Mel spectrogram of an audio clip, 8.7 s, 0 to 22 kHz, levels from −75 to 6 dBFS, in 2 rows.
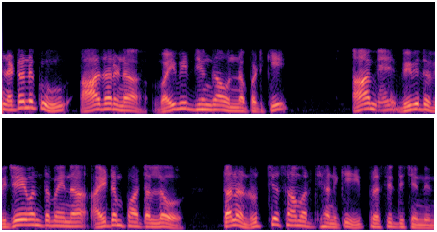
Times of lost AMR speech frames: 3.72-3.90

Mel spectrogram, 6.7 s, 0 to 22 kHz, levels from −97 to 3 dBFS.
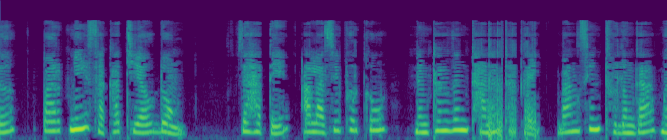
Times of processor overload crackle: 4.77-5.35

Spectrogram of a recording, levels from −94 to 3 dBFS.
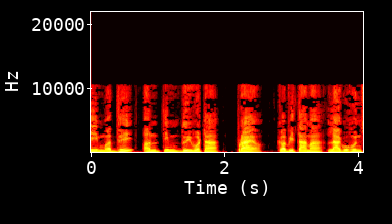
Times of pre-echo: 1.67-1.70, 3.09-3.12

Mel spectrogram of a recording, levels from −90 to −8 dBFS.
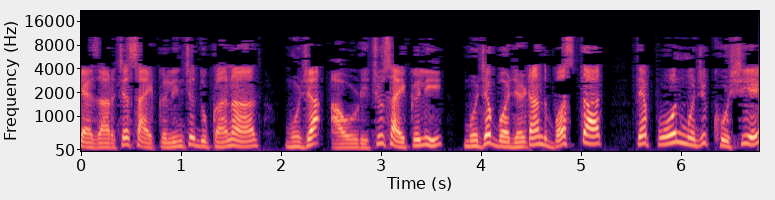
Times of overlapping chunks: none

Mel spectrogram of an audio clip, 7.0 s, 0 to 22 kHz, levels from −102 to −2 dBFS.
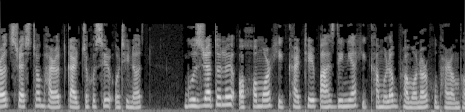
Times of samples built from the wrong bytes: none

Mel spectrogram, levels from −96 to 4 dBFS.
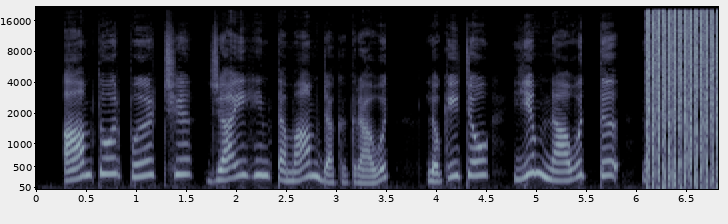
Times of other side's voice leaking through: none

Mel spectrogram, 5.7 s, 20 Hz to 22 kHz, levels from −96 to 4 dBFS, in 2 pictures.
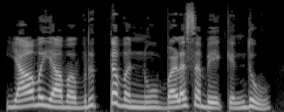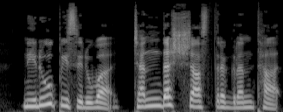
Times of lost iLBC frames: none

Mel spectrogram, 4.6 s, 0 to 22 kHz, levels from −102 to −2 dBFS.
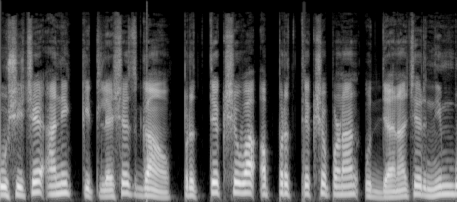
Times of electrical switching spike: none

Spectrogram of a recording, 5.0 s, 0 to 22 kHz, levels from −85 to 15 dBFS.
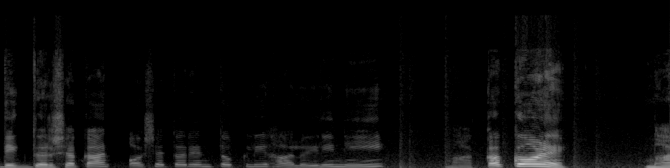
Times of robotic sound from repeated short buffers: none

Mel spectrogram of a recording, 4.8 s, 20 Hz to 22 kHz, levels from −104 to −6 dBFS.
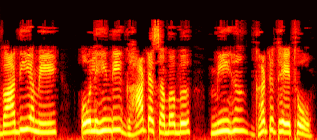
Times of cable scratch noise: none

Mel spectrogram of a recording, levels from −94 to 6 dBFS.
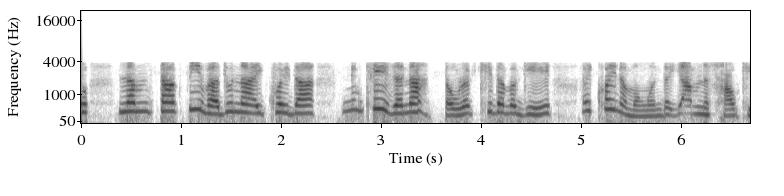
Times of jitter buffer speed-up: none

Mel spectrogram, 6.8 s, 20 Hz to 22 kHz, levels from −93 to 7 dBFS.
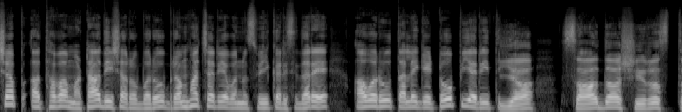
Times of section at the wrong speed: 5.00-6.82

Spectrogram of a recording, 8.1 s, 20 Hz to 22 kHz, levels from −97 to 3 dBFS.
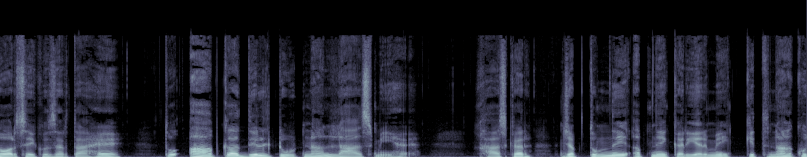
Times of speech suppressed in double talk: none

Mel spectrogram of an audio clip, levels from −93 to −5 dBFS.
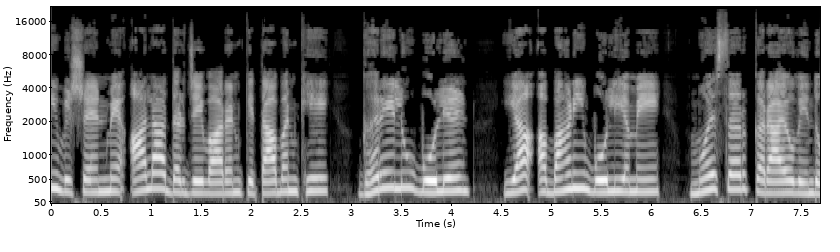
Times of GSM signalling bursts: none

